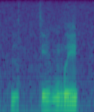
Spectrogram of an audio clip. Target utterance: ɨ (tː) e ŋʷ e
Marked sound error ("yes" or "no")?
no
